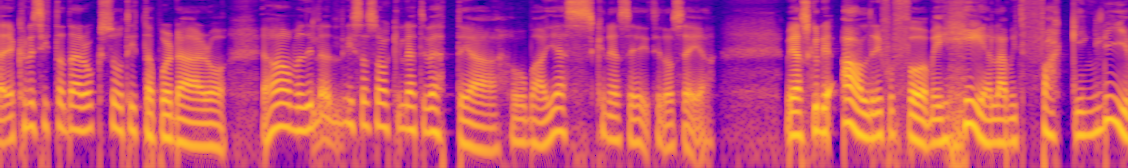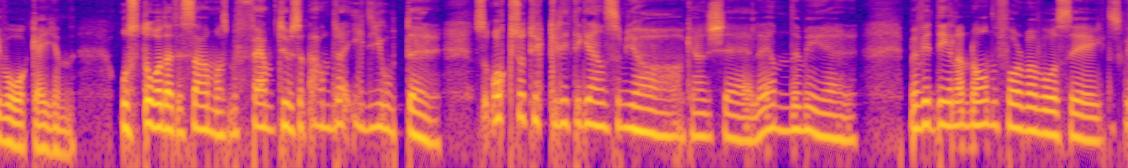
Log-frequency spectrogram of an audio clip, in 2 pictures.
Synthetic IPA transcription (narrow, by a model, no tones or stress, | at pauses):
jɑɡkʰɵnd̪əsɪt̪ːad̪æːɾɔksɔɔt̪ʰɪt̪ːapʰɔd̪ɛd̪æːɾɔjɑːmɛnd̪ɛlɛvɪsːasɑːkəɭɛːt̪ːvɛt̪ːɪɡa̰ɔbɑ̰ːɾajɛskʰɵnd̪əjasɛsɪt̪ːaɔsɛ̰jːa̰ | mɛ̰njɑaɡskɵlːəʔald̪ɾɪɡfoːfœːɾmɛjheːlamɪt̪fakːɪŋliːvɔoːkaɪ̰nː | ɔst̪oːd̪æʈʰɪlsamːans̬mɛfɛmːt̪ʰʉ̟ːsənʔand̪ɾaʔɪd̪ɪuːt̪əɾsɔmɔksɔt̪ʰʏkːəɭiːt̪əɡɾanːsɔmjɑːɡkʰanʂəɛ̰lːəɾɛnːɵmeːɾmɛnvɪd̪eːlaɳɔnːfɔɾmavoːsɪkt̪ɔsk̪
